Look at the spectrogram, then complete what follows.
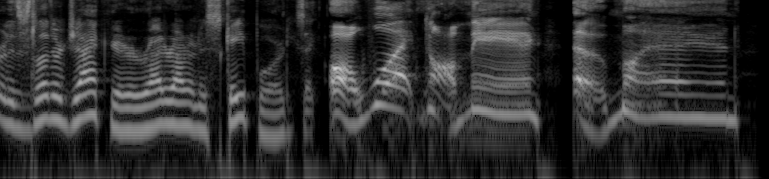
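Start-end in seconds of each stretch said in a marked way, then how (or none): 2.5-5.6 bad British skater-dude voice, very slow, high. Joking about Prince Andrew losing his sunglasses and skateboard: Prince Andrew as British skateboarder. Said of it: "I'm trying to do a British accent and a whatever skateboarder voice".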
